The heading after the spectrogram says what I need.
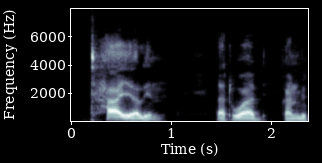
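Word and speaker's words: ptyalin: saliva is called saliva amylase sometimes it's called tylene that word can be pronounced as tylene so we have the tongue the tongue rolls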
